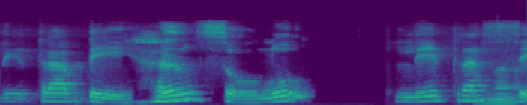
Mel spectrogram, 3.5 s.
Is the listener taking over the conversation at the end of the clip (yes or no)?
no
